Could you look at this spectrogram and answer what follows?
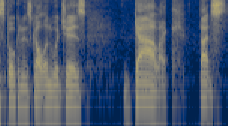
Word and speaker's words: Gaelic: In Scotland, that word is pronounced GI because it's referring to the language of GR, the language that was spoken in Scotland and is spoken in Scotland, which is GI.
